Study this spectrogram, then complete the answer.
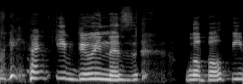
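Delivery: high, giggly read-aloud; real laugh breaking into the words; laughing while reading. Real, not acted. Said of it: "I'm laughing about the cat comment".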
